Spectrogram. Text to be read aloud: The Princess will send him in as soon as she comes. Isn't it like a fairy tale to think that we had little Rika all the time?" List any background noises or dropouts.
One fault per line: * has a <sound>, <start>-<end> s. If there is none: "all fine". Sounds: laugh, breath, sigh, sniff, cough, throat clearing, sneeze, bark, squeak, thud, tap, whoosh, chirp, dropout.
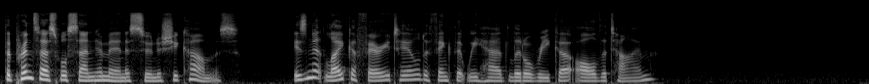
all fine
